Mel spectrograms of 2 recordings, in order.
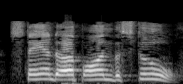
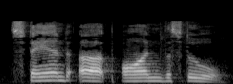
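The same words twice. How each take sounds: First: It is said more loudly. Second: It is said at normal volume.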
